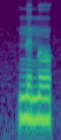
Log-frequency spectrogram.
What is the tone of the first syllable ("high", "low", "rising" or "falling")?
low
